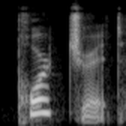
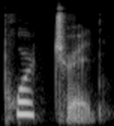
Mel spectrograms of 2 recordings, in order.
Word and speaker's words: portrait: Portrait, the noun has stress on the first syllable. Portrait.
